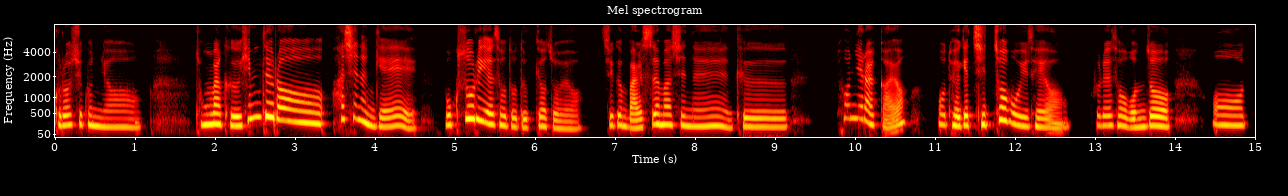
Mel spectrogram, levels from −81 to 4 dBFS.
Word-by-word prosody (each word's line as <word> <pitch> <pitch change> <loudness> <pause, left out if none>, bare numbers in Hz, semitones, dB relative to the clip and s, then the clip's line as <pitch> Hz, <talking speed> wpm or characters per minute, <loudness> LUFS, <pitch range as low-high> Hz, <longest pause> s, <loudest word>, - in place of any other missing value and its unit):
그러시군요. 200 -6 -2 0.7
정말 240 +1 +4
그 215 -2 +3
힘들어하시는 315 - +2
게 190 -4 -1 0.3
목소리에서도 235 - +2
느껴져요. 170 -4 -5 0.2
지금 215 -1 -3
말씀하시는 205 0 0
그 185 -1 -2 0.6
톤이랄까요? 320 -8 -3 0.4
어 235 -2 -2
되게 220 -1 +3
지쳐 240 +9 +1
보이세요. 190 - -2 0.3
그래서 215 -1 -3
먼저 190 +2 +2 0.5
어 225 -3 -1
215 Hz, 210 characters per minute, -25 LUFS, 190-245 Hz, 0.7 s, 정말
